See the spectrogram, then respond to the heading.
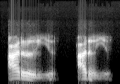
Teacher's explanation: E a nossa letra R, entre duas vogais, e quando ela aparecer sozinha, ela terá o som vibrante, que é o som que vocês conhecem também da língua espanhola, o som R, aranha, aranha, ok?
